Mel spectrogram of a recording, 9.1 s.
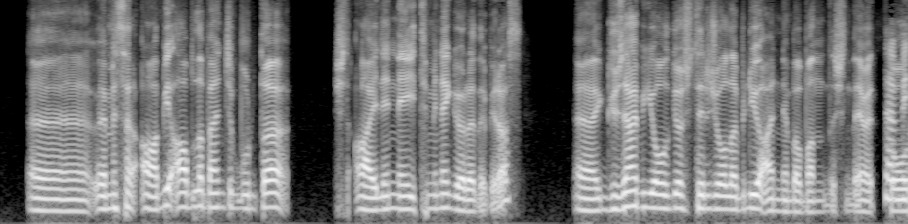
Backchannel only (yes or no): yes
